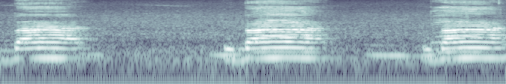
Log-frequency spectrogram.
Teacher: বা হচ্ছে দুই ঠোঁট দিয়ে পড়তে হয় এইভাবে। বা বা বা।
